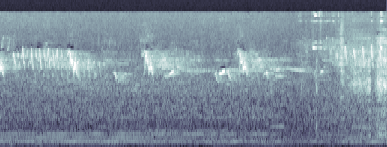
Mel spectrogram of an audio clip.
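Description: Faint birds chirping, a short falling chirp about once a second, over a low steady hum.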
